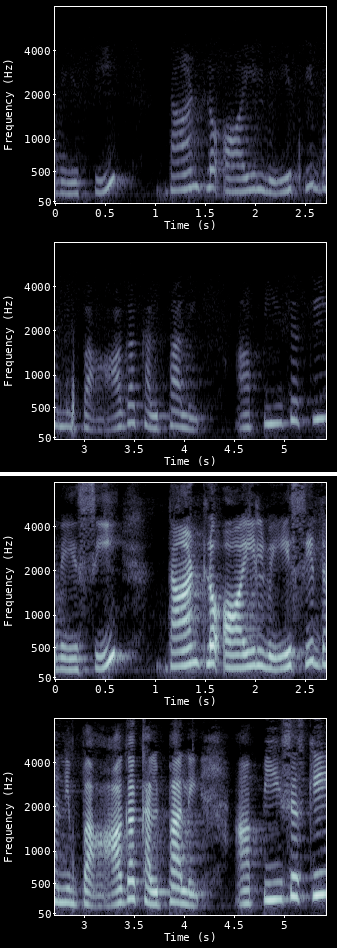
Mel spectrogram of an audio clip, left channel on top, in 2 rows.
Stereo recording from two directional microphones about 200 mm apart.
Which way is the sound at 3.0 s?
45° right (ahead or behind).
